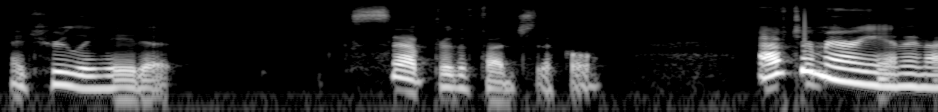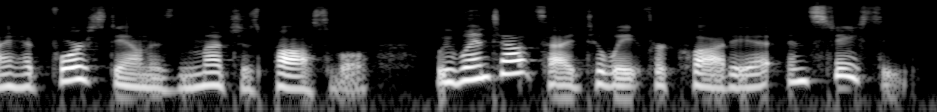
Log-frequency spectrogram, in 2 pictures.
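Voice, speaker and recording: A woman narrates a children's novel in the first person. Her voice sits at a middle pitch with very heavy vocal fry, and she tells the story expressively. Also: sing-song, normal speed. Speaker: audiobook reader.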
